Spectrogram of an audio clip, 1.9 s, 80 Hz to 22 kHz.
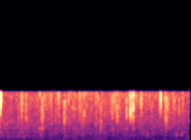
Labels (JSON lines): {"label": "anthrophony, boat engine", "recorder": "SoundTrap 500"}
